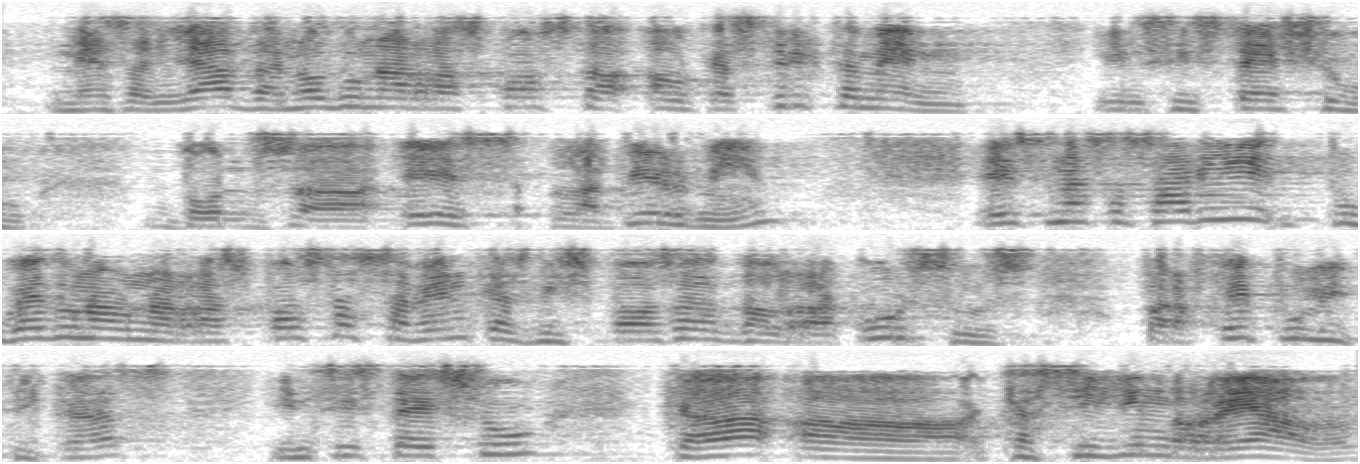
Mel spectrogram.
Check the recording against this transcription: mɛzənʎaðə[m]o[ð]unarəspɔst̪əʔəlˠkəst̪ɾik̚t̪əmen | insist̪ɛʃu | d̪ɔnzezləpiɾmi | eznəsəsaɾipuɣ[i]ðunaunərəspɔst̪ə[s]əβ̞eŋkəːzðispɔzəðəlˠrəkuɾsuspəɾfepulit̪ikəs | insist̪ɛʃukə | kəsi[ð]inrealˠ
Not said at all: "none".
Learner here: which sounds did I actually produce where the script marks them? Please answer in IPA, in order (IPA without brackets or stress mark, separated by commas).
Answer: n, ð, ɛ, s, ɣ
